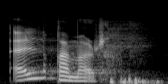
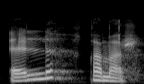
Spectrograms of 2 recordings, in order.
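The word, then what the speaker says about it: القمر: Et comme ici, al kamar, on prononce bien, regardez, vous entendez bien elle. Lamar. El kamar qui veut dire la lune.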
